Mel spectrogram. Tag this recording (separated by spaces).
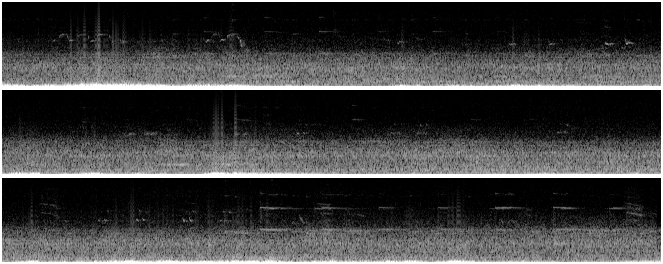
outdoor atmosphere patio field-recording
